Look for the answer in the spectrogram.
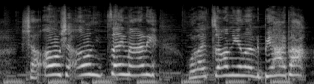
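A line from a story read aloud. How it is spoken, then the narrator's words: Loud shouting. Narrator (Chinese): 一边大声喊叫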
